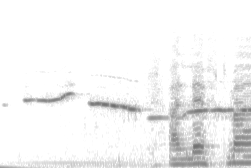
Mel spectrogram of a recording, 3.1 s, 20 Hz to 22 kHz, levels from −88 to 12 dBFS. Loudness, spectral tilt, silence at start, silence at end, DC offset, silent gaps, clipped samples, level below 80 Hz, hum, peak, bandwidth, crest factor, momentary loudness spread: -40 LUFS; -6 dB/octave; 0 s; 0 s; under 0.1%; none; under 0.1%; -78 dBFS; none; -24 dBFS; 16.5 kHz; 18 dB; 12 LU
